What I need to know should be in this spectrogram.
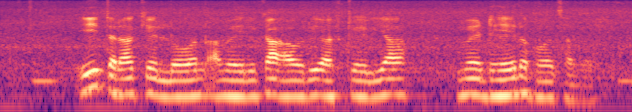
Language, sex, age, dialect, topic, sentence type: Bhojpuri, male, 31-35, Northern, banking, statement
